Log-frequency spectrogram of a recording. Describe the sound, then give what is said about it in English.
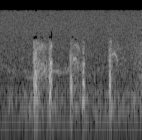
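A woman coughs in a rapid series of five harsh, sputtering bursts, each strained and throaty as if she is choking, fairly loud with no talking. “I can hear her choking. She's like coughing.”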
